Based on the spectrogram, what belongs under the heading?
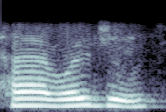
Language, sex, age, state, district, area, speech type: Bengali, male, 18-30, West Bengal, Jalpaiguri, rural, conversation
